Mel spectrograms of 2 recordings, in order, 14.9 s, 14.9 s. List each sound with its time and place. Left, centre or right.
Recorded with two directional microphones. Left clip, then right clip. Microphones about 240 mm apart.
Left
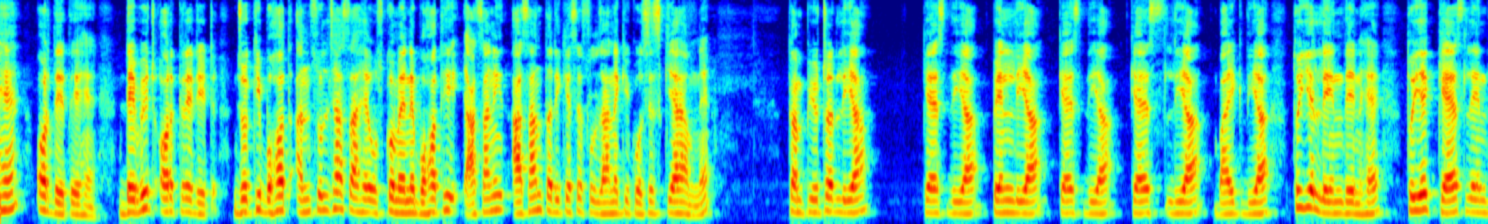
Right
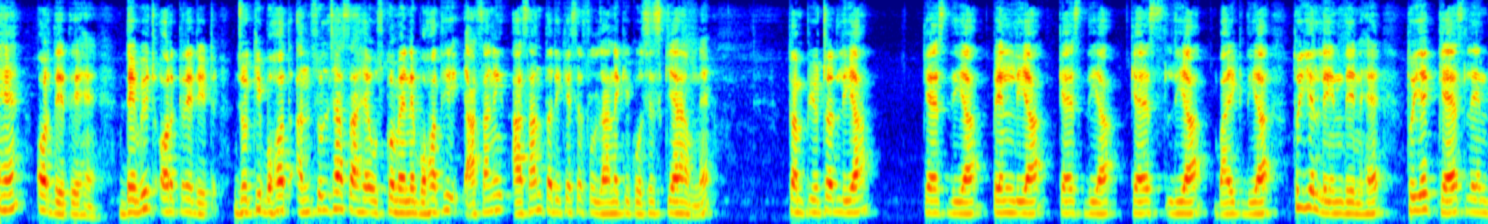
0.0 s speech: left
